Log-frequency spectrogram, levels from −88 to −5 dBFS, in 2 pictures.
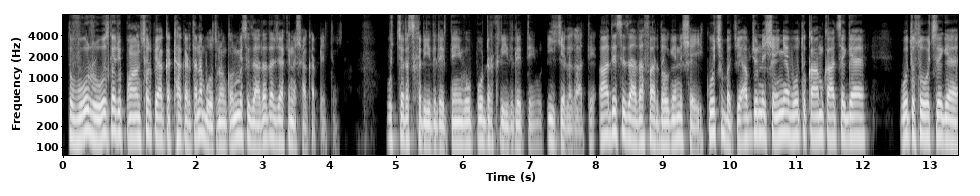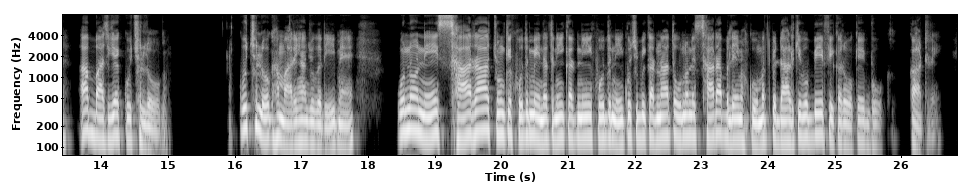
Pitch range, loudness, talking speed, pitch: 120-145 Hz, -17 LUFS, 240 wpm, 135 Hz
